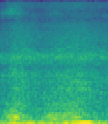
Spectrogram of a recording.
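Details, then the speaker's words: Three-cylinder mini truck started after new fuel and cleaning, mechanical fuel pump feeding through the filter: catches and revs smoothly with a deep even note, no misses, knocks or ticks; runs cleanly on all cylinders, normal start and rev. "sounds pretty good oh that's the bestest run in a while"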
